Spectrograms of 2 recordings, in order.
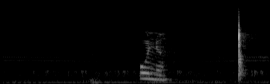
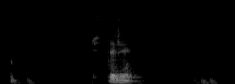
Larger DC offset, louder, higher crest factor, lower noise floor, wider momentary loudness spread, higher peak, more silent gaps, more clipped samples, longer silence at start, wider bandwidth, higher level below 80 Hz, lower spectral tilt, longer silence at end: neither; first, -29 LUFS vs -40 LUFS; first, 36 dB vs 22 dB; second, -67 dBFS vs -86 dBFS; about the same, 21 LU vs 22 LU; first, 0 dBFS vs -24 dBFS; neither; neither; first, 1.4 s vs 0.1 s; first, 16.5 kHz vs 11.5 kHz; second, -76 dBFS vs -68 dBFS; second, -0.5 dB/octave vs -6.5 dB/octave; about the same, 0.25 s vs 0.2 s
